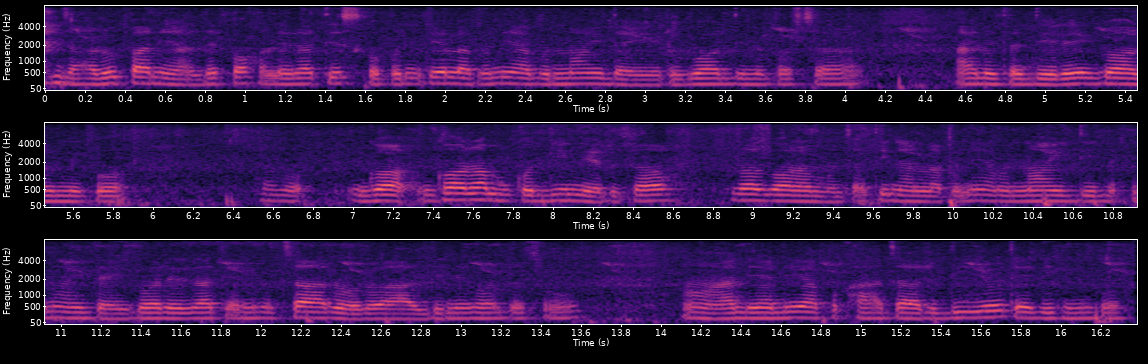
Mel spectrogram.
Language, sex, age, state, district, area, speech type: Nepali, female, 60+, West Bengal, Kalimpong, rural, spontaneous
